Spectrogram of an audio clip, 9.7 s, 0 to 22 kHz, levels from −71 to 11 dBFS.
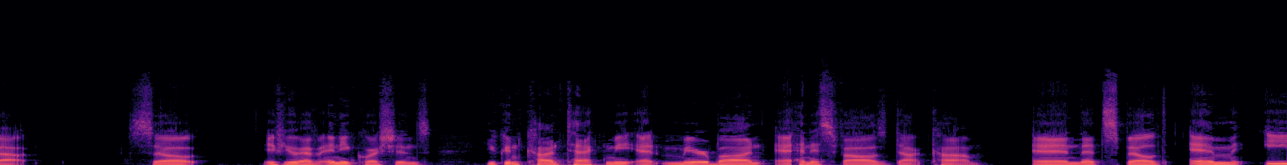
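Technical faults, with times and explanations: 5.92 s, damaged data in a compressed stream: Just after "contact me at mirbon", a stretch of the encoded bitstream arrives corrupted, its bytes lost or overwritten, so the decoder cannot parse the frame there. It loses sync and has to hunt for the next valid frame header before decoding resumes. In the meantime it outputs garbage samples or drops a frame, heard as a sharp, unnatural blip lasting about 14 ms that cuts across the speech.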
